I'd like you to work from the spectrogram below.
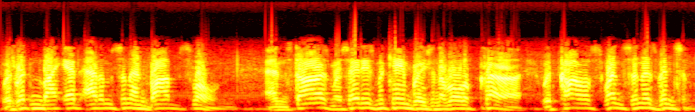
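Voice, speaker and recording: A man's voice: fairly high pitch, normal speed. Give the voice of a man announcing a 1940s radio programme. His delivery is in the period announcing style. The recording is dull and noisy.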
